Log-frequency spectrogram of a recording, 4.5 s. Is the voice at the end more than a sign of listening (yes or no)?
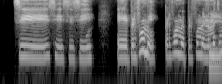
yes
